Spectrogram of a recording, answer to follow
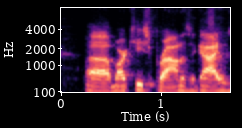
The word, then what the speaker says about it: Marquise: I've been saying Marquez for so long. I got to make sure I'm saying it right. Marquise Brown is a guy who's interesting because of his speed.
